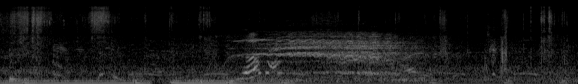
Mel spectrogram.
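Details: Bay Tennessee Walking Horse cross, ridden by a girl at an annual trail ride in Oklahoma in 2021, gives a single wavering, harmonic-rich whinny of about a second midway through, with people talking and hoof and rustling noise throughout.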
